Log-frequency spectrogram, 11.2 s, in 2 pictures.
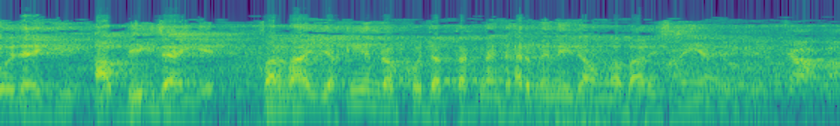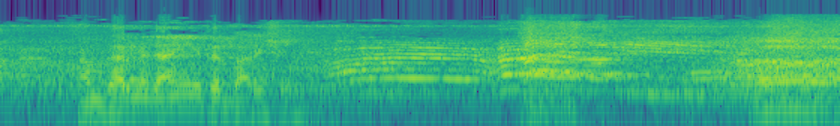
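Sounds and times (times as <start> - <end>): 
speech: 0.2 - 8.0
crowd shouting the Naara-e-Haidari slogan at a religious gathering: 7.8 - 11.1.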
